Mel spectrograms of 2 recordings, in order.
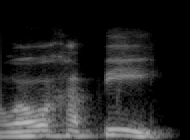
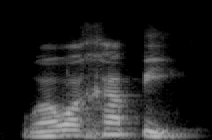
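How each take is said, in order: First: Guaguajapi with the last i held long; lengthened final vowel. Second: Said in the usual way. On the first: Shown as a demonstration. Teacher correcting the short version for students, long-ending guaguajapi. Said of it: "No digo así, sino guaguajapi". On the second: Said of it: "No digo así".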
